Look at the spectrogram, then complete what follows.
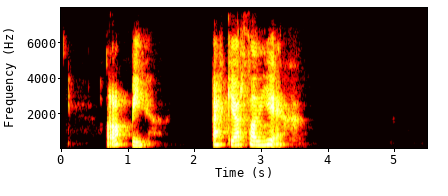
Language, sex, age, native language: Icelandic, female, 20-29, Icelandic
